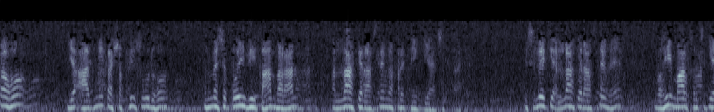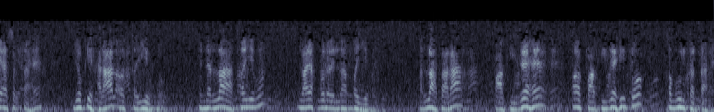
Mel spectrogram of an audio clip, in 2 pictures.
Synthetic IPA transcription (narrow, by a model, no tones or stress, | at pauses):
kaɦoː | jaʔaːd̪mikaʃɐxsiʊsuːd̪ɦoː | ʊnmẽsekoːibʱikaːmbʱaɾaːl | ɐlːaɦkeɾaːst̪emẽxɐɾɪt͡ʃnɐɦĩkijad͡ʒaːsɐk̚t̪aɦɛː | ɪsliekiɐlːaɦkeɾaːst̪emẽ | ʋɐɦimaːlxɐɾt͡ʃkijad͡ʒaːsɐk̚t̪aɦɛ | d͡ʒoːkiɦɐlaːlɔːɾt̪ɐjɪbɦo̰ː | ɪ̃nɐlːaɦt̪ɐjːɪbʊn | laːjɐq̚bɪlɪlːaːt̪ɐjːɪbʊ̰n | ɐlːaɦt̪aːla | paːkiːzeɦɛ | ɔːɾpaːkiːzeɦiko | qɐbuːlkɐɾt̪aɦɛː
